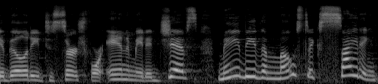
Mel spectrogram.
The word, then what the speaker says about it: GIF: By the way, the inventor of the GIF says, yes, it's pronounced with a J sound.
